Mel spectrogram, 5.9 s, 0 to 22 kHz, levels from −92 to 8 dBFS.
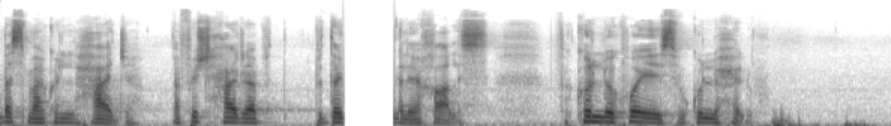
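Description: At 2.28 s, just after "كل حاجة مفيش حاجة", the speech drops out abruptly. This is a digital broadcast dropout. The receiver stopped getting usable frames and muted its output rather than play corrupted data. Silence holds until 2.67 s, when good frames arrive and the speech resumes mid-flow. The gap lasts about 0.39 s, which fits around eight lost frames. Whatever was said in that stretch is simply gone, not smeared or garbled.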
